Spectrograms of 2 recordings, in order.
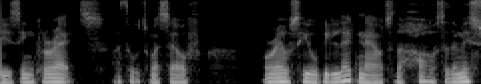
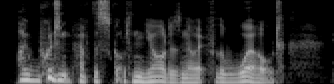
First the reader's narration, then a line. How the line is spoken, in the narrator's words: he cried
